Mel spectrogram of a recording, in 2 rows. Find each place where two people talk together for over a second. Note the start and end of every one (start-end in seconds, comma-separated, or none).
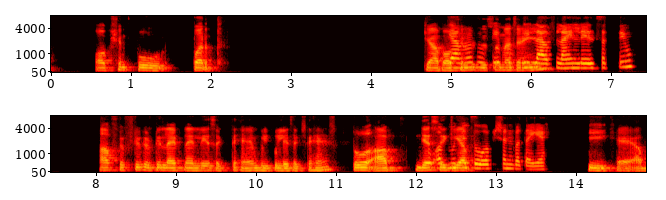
5.0-6.2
